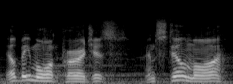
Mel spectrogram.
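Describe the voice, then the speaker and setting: An actor playing a grave, earnest husband who resists a regime, in a 1950s radio drama. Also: male voice, fairly high pitch, measured pace, lo-fi sound, soft background music, natural voice. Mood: grim, resolute.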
